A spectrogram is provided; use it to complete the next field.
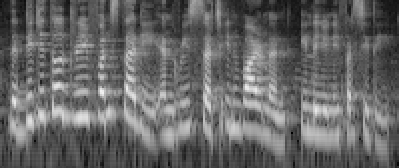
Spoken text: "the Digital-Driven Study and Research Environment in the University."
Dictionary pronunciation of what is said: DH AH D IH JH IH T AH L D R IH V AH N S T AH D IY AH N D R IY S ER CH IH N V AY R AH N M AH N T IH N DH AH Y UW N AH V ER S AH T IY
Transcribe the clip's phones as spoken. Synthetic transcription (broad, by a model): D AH D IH JH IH T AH L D R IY F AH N S T AH D IY AH N D R IY S ER CH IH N V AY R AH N M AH N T IH N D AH Y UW N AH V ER S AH T IY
